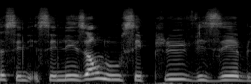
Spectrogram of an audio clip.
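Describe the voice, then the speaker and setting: Here a woman speaks at medium pitch. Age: 60s. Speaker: skincare consultant. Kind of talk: tutorial. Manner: halting, many fillers.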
